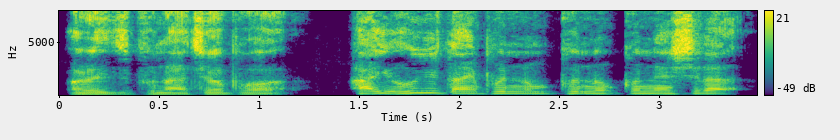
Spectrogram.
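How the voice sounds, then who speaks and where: A man's voice: fairly high pitch, big pitch swings, rapid-fire, creaky, breathy edge. A man hosting a podcast, pressing his guest with probing questions. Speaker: podcast host. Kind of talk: casual interview.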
